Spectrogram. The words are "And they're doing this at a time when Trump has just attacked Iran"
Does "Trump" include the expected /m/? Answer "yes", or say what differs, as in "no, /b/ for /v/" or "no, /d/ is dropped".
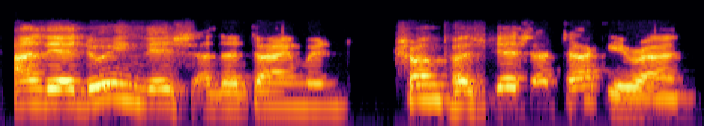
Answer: yes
